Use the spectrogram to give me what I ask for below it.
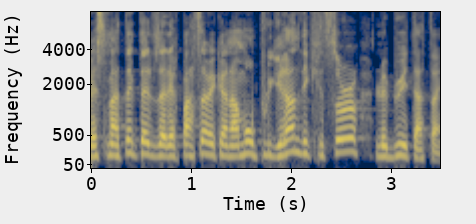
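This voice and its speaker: The speaker is a man with a high pitch. His sound is dry and close, with no echo. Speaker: pastor. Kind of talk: sermon. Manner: fast in places.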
